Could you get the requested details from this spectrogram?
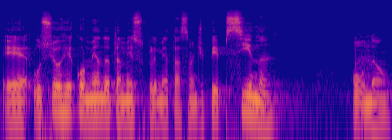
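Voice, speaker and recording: A polite male student at a middle pitch, asking a lecturer about supplements. He speaks deferentially and keeps his acknowledgements brief. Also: a little fast, a little mellow.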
